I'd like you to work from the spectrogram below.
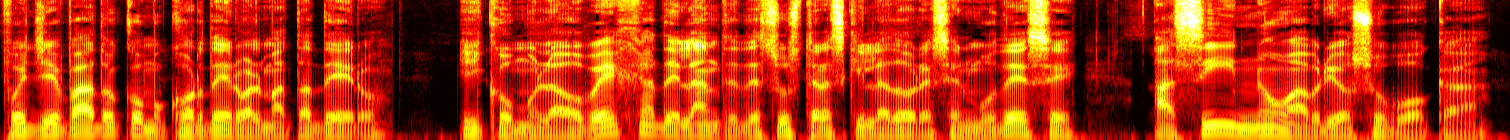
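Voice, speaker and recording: Guy hosting a bible talk, low mellow voice, earnest and careful. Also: expressive, moderate pace, dry recording, studio quality. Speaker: host. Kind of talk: Bible discussion.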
